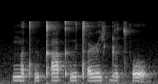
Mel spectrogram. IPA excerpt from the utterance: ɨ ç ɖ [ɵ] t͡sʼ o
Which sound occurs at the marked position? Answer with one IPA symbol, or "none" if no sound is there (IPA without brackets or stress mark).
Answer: ɵ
